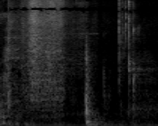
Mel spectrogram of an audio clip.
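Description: Faint handling noise: a short breathy hiss, a brief low vocal sound about a second in, then a few light clicks near the end.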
